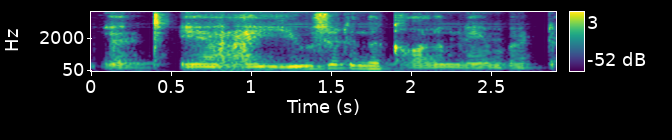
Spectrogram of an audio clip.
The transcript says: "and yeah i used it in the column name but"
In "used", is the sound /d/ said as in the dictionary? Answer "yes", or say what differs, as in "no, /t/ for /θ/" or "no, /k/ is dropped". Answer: no, /d/ is dropped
